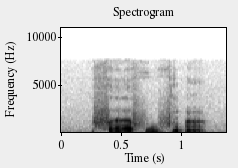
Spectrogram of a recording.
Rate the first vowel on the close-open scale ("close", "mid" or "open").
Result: mid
